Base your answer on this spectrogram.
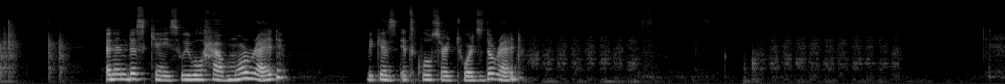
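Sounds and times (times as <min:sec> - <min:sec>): pastel scratching on paper: 0:05.2 - 0:09.2.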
